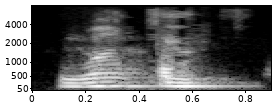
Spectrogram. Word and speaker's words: wanted: Então, observe bem, se o verbo terminar com T ou com D, aí você tem que acrescentar uma sílaba. Wanted, Wanted.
